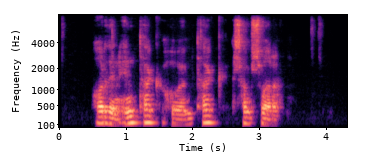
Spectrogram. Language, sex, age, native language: Icelandic, male, 40-49, Icelandic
